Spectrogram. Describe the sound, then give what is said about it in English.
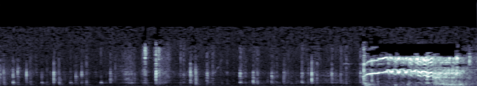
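Hooves clop in a quick, uneven rhythm for several seconds, then a horse lets out a loud, shrill whinny that rises and trails off; the horses are in a patio. “The horses are in the patio.”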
